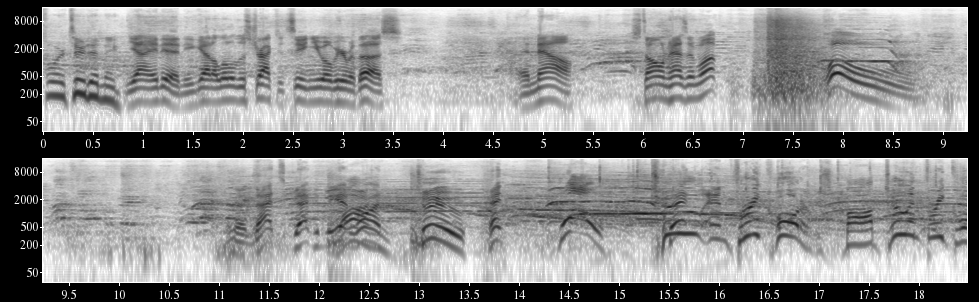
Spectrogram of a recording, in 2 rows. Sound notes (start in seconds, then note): 6.8 body slamming; 7.6 audience yelling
